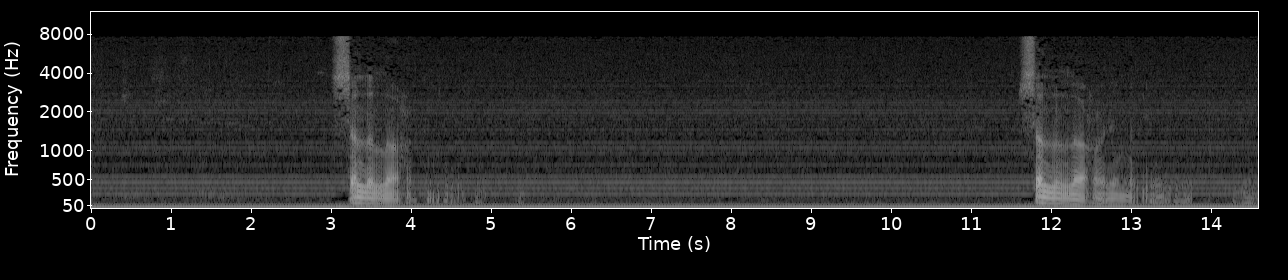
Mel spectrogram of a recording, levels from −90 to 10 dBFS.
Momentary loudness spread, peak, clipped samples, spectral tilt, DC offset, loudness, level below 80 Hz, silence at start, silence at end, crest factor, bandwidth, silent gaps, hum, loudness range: 21 LU; -14 dBFS; under 0.1%; -5 dB/octave; 0.5%; -35 LUFS; -56 dBFS; 0 s; 0 s; 26 dB; 7.6 kHz; none; none; 16 LU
